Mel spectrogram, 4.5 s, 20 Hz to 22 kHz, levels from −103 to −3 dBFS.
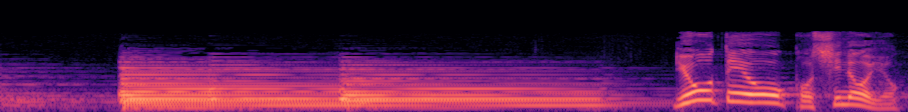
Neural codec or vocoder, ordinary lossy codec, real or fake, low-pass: none; none; real; none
